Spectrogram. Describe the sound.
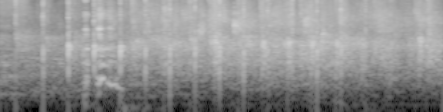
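Steady applause from a crowd for a community fundraising team, many hands clapping in a dense, continuous patter, with a brief voice or cheer rising faintly near the start.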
